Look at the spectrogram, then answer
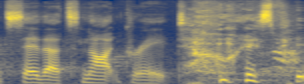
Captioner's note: laughter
